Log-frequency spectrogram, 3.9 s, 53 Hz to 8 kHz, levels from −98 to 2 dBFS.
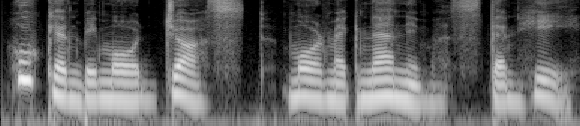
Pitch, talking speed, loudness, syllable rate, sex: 160 Hz, 140 wpm, -18 LUFS, 3.4 syllables/s, female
